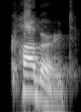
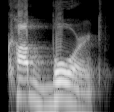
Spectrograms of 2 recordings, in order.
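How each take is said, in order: First: Cupboard as "KUB-erd", P silent; correct pronunciation. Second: Cupboard as two full words, "cub-board"; wrong pronunciation. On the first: Teacher summing up for learners, cupboard as "KUB-erd". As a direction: say "cupboard" with a weak "-erd" ending. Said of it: "So this word is pronounced". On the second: Teacher showing the mistake to avoid, cupboard as "cup-board". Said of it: "That is wrong". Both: Shown as a demonstration.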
